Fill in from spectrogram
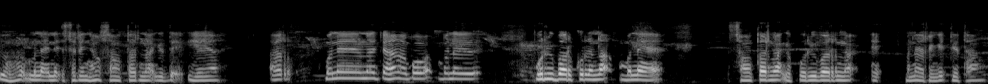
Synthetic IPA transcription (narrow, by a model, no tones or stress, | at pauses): uɦumɛnaɛnɛt̪̚sɛɾɛɲhɔ̃sawt̪aɾnaʔɡɛd̪ɛ̰ijaja | aɾmanɛnad͡ʒaɦãbɔmanɛpɔɾibaɾkuɾɛnaʔmanɛ | sawt̪aɾnaʔɡɛpɔɾibaɾɛnaʔɛ | mɛnaɾɛŋɡɛc̪̚ˀt̪ɛt̪ʰa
